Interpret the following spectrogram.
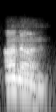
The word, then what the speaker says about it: unun: Now, an unun, or your onion, it is pronounced unun, is unbalanced to unbalanced.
